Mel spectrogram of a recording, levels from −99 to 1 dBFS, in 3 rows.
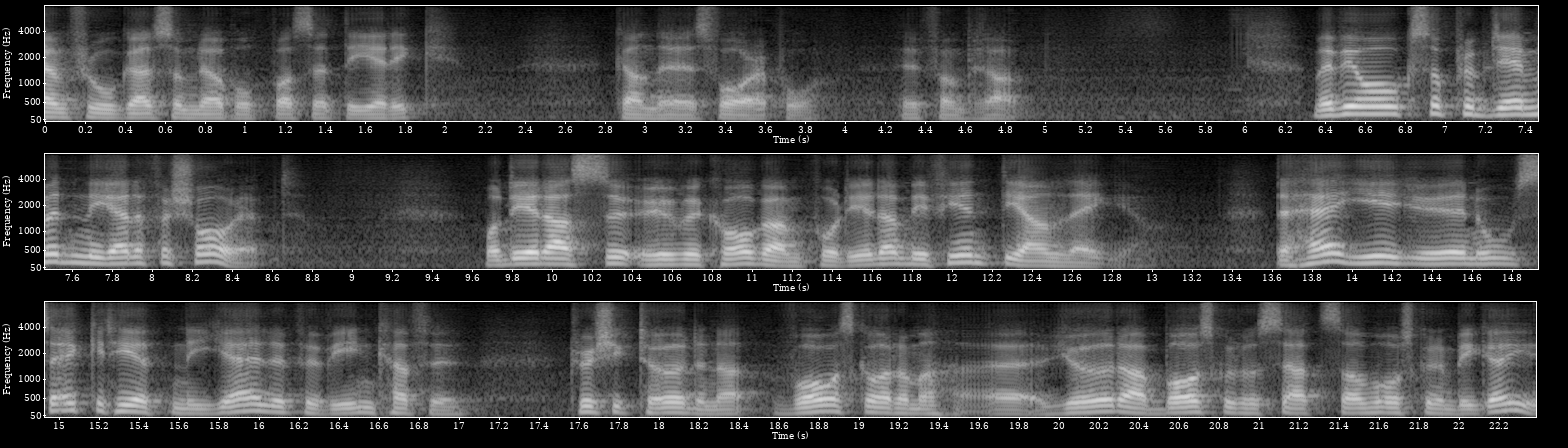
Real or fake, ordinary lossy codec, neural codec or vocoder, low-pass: fake; none; codec, 16 kHz, 0.2 kbps, FocalCodec; none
